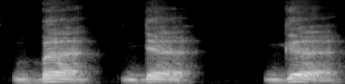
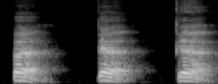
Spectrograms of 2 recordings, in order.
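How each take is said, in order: First: The consonants are voiced, with the vocal cords buzzing. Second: The consonants are voiceless, with no puff of air. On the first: The speaker calls it wrong. "notice I'm not saying b, d, g" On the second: The speaker calls it right. "It's b, d, g"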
